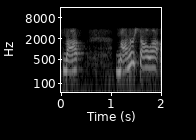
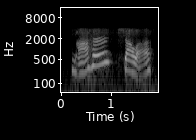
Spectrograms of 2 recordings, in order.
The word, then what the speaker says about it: Mahershala: So say his name again. – It's Mahershala Ali. – Mahershala.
